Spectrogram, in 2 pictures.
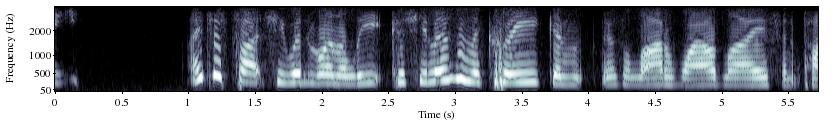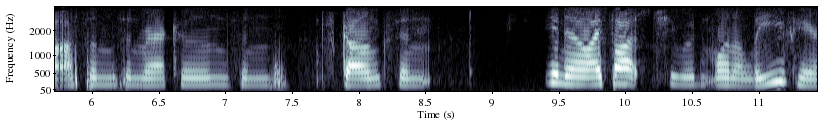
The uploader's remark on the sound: open up the lines for listeners to call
